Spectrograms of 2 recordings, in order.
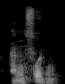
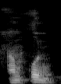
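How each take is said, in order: First: The middle consonant is an F sound. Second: The middle consonant is a P sound. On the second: "Kalau bahasa Indonesia ampun ya"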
